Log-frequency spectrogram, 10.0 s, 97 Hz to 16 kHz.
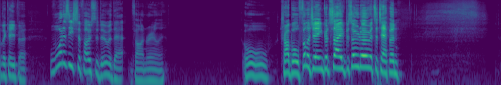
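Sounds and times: faint hiss: 0:08.4 - 0:09.8.

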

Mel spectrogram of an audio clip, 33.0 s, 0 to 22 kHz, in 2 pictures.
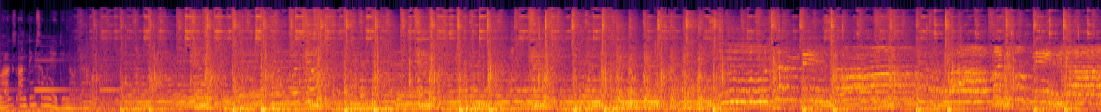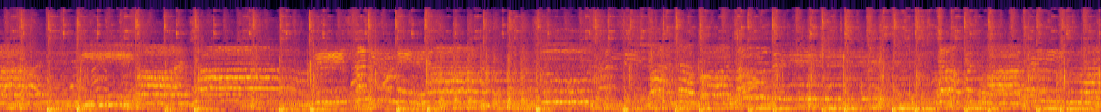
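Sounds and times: acoustic guitars: 0:01.2 - 0:33.0
tambourine beat: 0:01.2 - 0:33.0
group singing gospel song: 0:09.0 - 0:33.0.

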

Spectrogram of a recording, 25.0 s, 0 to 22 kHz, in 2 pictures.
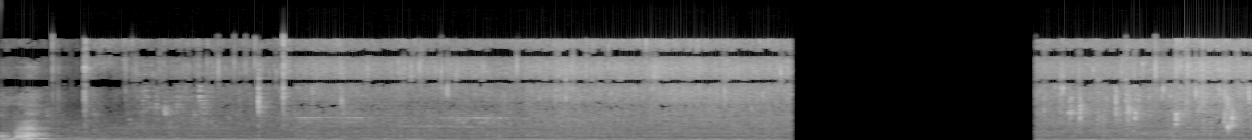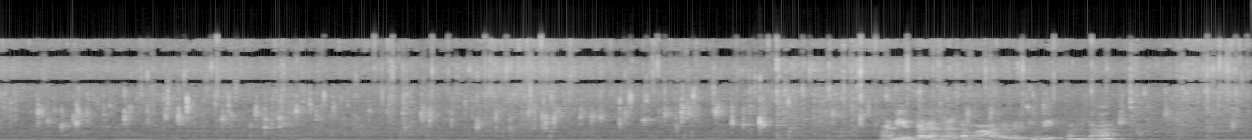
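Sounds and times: oil crackles and pops: 0:00.5 - 0:03.6
deep-frying sizzle: 0:00.8 - 0:07.9, 0:10.4 - 0:25.0.

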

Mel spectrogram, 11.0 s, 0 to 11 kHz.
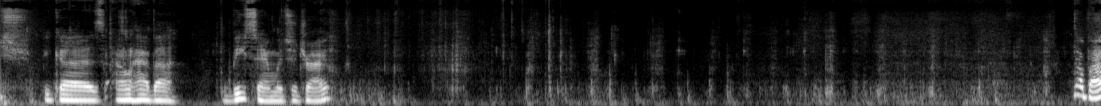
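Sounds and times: chewing with crunches: 0:02.1 - 0:11.0.

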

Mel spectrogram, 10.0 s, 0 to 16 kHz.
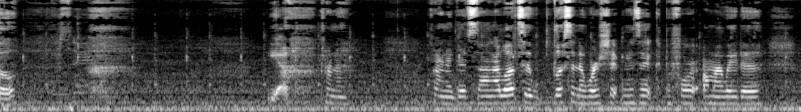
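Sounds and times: car cabin low hum: 0:00.0 - 0:10.0
turn signal ticking: 0:00.0 - 0:10.0.

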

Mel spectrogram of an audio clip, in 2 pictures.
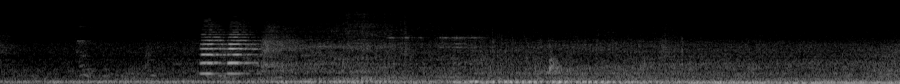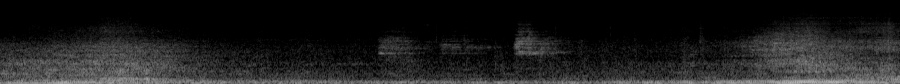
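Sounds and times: road traffic rumble: 0:00.0 - 0:18.0
vehicle horn toot: 0:02.0 - 0:02.8
vehicle passing: 0:02.6 - 0:07.4, 0:08.0 - 0:11.2, 0:15.7 - 0:18.0.

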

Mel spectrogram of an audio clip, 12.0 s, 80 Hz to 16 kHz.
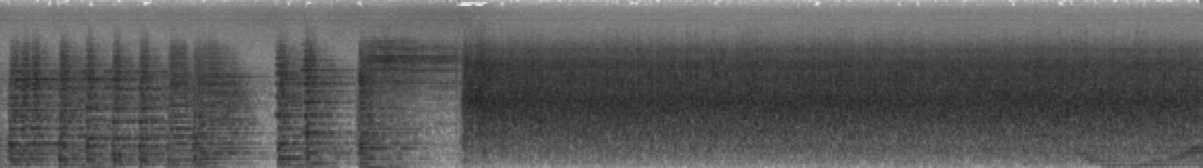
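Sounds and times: brass band playing: 0:00.0 - 0:04.5
audience applauding: 0:04.6 - 0:12.0.

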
